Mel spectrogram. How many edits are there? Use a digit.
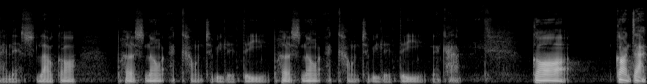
1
